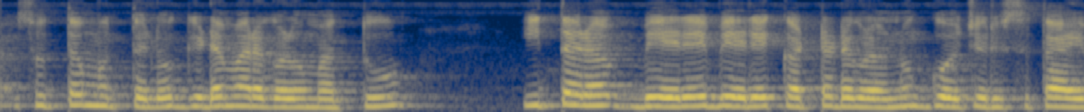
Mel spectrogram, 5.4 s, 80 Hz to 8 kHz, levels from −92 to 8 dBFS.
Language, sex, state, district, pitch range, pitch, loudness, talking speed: Kannada, female, Karnataka, Bidar, 230-250 Hz, 240 Hz, -15 LUFS, 100 wpm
